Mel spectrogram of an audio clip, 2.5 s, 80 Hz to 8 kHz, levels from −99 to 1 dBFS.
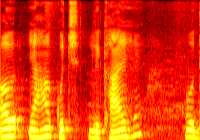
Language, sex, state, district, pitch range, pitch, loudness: Chhattisgarhi, male, Chhattisgarh, Raigarh, 150-165 Hz, 155 Hz, -18 LUFS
